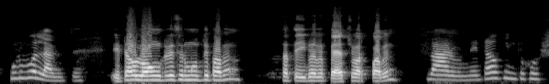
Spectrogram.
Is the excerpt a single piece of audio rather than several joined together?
no; 1 cut; at 2.7 s

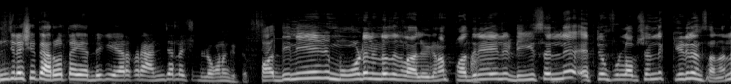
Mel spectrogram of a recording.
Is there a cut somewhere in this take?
no; 0 cuts

